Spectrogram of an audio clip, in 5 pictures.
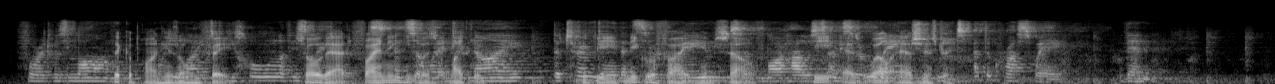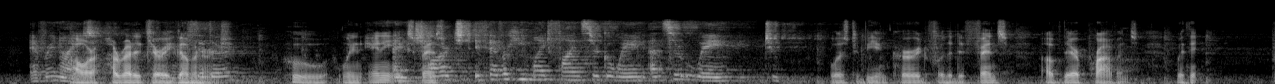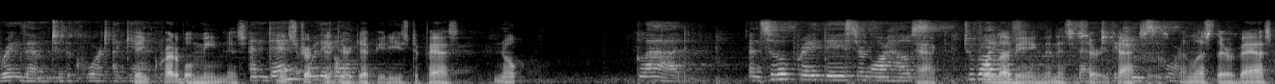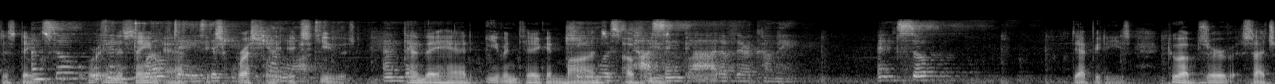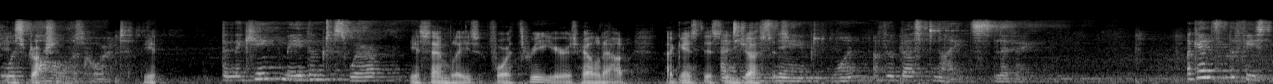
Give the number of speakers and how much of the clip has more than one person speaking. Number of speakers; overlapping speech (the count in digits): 2, about 35%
